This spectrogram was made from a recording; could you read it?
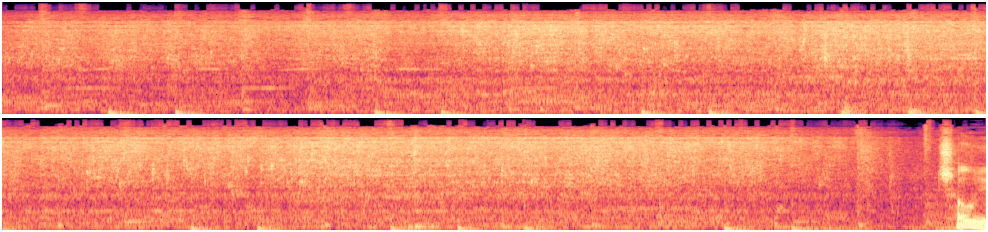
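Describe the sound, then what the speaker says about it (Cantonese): Duck pieces rinsed under a kitchen tap, with a steady broadband rush of running water filling the whole clip close by, and a louder splash as the flow shifts at the end. "喺水喉水下面沖洗下佢"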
